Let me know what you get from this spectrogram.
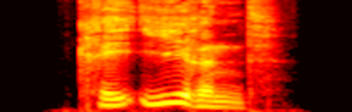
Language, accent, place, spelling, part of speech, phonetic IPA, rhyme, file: German, Germany, Berlin, kreierend, verb, [kʁeˈiːʁənt], -iːʁənt, De-kreierend.ogg
- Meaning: present participle of kreieren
